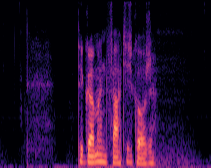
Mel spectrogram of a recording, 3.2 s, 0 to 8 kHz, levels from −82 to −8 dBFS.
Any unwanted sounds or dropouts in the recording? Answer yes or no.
no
